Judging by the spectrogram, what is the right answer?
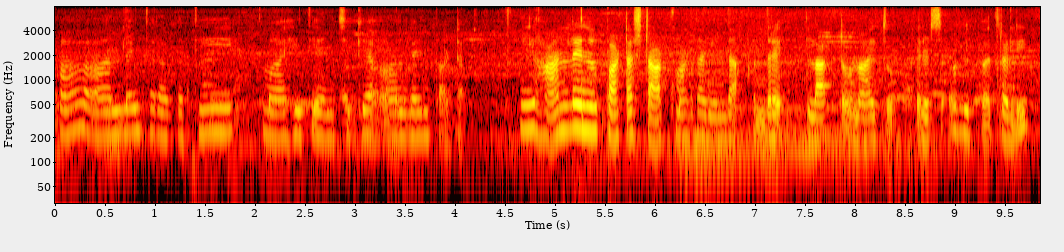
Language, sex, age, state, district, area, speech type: Kannada, female, 30-45, Karnataka, Hassan, urban, spontaneous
